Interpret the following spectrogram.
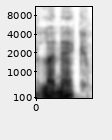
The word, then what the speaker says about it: Laennec: His surname comes from the Breton word Laennec, which means scientist or expert, but is roughly pronounced Laennec, which hints at where the device is most often kept.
